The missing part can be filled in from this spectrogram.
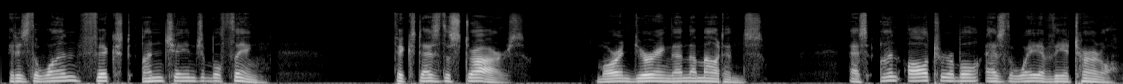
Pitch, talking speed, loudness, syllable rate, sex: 140 Hz, 125 wpm, -18 LUFS, 4.8 syllables/s, male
